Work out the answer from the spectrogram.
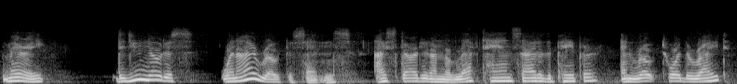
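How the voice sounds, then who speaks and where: Patient worried brother, animated intonation, careful, gentle, 1970s radio play, lo-fi sound. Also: male voice, fairly high pitch, moderate pace. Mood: uneasy, probing. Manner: gentle, careful explaining, as to a child. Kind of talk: 1970s radio drama acting. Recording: dull lo-fi radio broadcast recording.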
